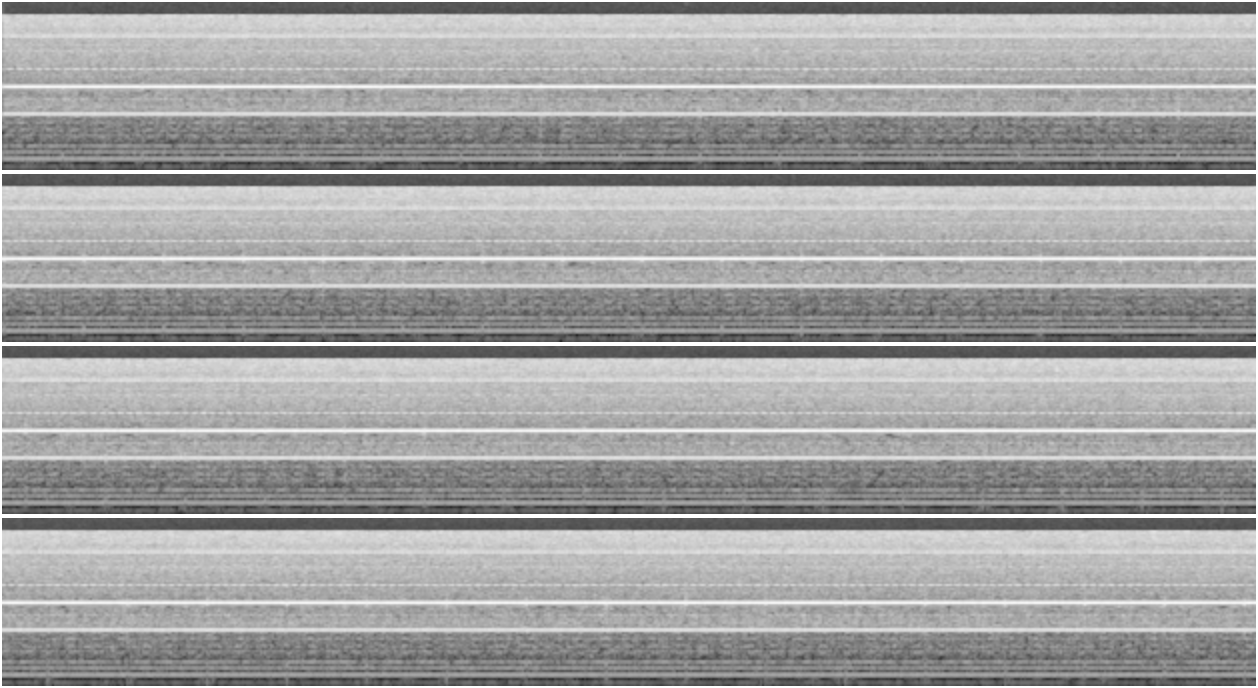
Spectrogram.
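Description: Near silence: a faint steady electrical hum with a few fixed high tones over light hiss, unchanging throughout.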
